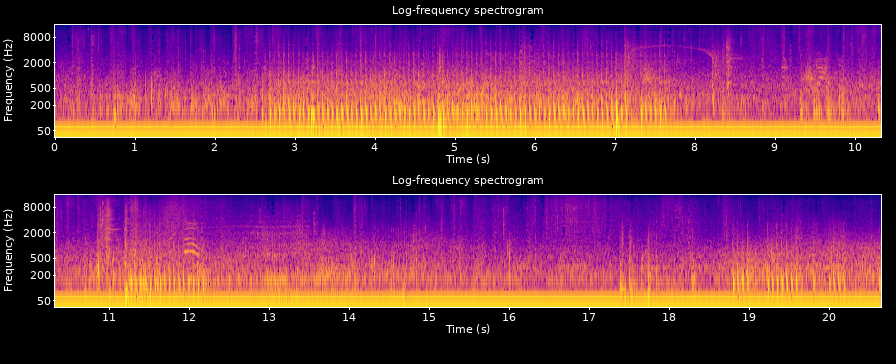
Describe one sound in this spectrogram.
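Footsteps run through grass and rustle through bushes.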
